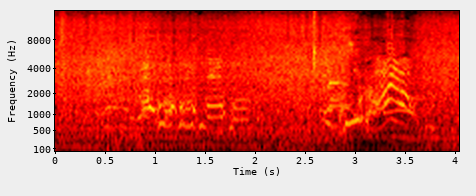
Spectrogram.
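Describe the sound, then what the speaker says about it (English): Tsunami waves engulf a town, a continuous rushing roar of water under overlapping voices, with louder surges and splashing building midway through. "The terrifying waves of the tsunami engulfing the town at an unimaginable speed"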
